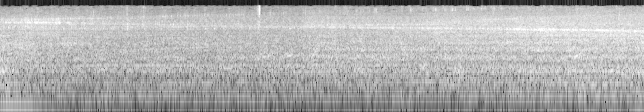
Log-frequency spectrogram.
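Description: Diesel pulling tractor engine running steadily some way down the track, a steady engine noise without clear strokes.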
